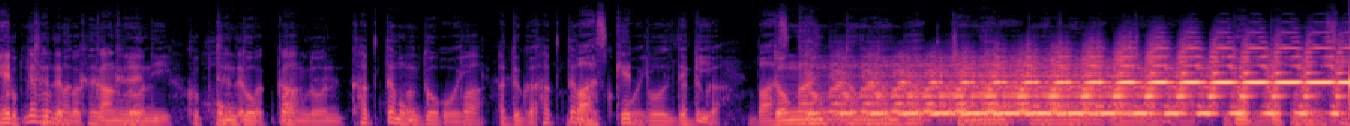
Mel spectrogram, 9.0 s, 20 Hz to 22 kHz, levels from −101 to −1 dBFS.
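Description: Throughout, a doubled audio track trails the speech by about a second at roughly 5 dB lower, clean and dry, likely from a second, slower capture path. From 5.37 s to 9.0 s, feedback howl builds as a speaker-to-microphone loop gains level each trip, narrowing to about 1.5 kHz, pulsing roughly every 200 ms and peaking about 17 dB above the speech.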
